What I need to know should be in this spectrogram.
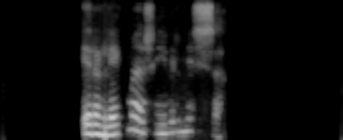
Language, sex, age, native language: Icelandic, female, 50-59, Icelandic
